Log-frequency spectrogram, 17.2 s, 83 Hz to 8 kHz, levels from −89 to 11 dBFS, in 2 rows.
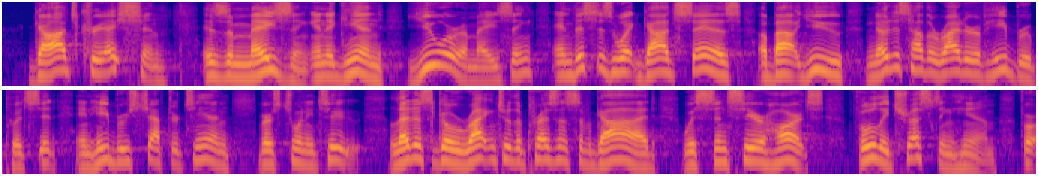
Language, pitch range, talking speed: English, 160-200 Hz, 165 wpm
